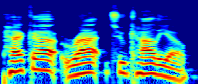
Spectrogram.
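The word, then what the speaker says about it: Pekka Rautakallio: pronounced Pekka Rattukalio.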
